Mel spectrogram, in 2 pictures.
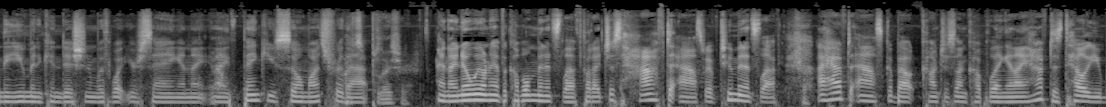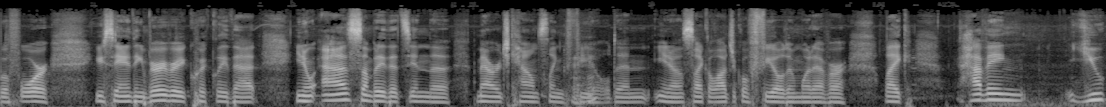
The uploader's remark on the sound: Broadcast day 2 Live form the Largest Women's conference in the USA! We will be live for 2 days bringing you all the event action, keynote speakers and VoiceAmerica hosts.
